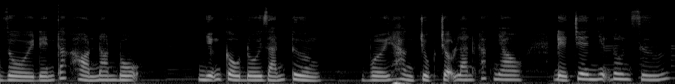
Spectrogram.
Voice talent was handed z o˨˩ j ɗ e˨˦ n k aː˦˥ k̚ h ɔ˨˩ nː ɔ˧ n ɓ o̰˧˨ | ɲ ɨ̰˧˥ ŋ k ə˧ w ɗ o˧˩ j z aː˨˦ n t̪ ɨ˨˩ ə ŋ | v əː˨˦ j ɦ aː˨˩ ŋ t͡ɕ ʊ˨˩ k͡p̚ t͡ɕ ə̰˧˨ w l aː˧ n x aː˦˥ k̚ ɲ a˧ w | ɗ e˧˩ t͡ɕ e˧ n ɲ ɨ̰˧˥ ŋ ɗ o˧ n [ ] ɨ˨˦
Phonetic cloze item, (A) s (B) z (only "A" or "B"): A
